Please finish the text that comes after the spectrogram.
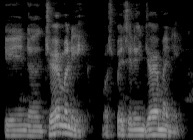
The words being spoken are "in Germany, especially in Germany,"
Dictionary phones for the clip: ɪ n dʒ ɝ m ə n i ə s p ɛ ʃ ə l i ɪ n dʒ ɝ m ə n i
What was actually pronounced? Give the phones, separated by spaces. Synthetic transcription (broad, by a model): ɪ n dʒ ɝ m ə n i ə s b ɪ s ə l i ɪ n dʒ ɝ m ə n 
